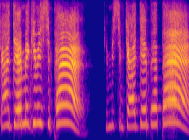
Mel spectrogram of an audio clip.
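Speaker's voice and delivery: very high, loud, swooping sing-song cartoon voice. Recalling doing it with friends in high school, the Cartman voice. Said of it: "doing the Cartman voice".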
